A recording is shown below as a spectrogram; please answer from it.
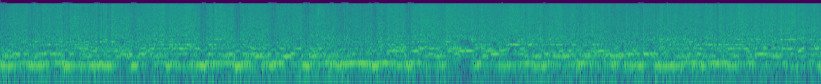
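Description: Loud, harsh, heavily distorted audio that runs without a break: a buzzing noise over several held low tones that shift in steps, like music mangled by sound effects.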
